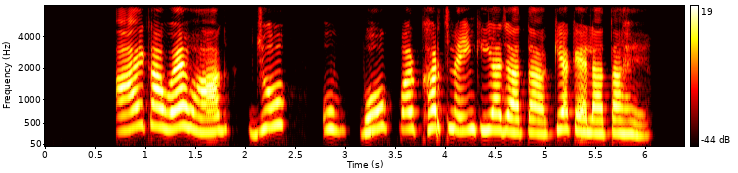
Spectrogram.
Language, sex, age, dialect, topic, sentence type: Hindi, male, 18-24, Kanauji Braj Bhasha, banking, question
